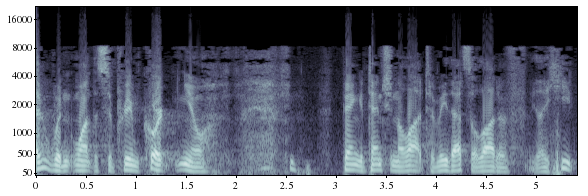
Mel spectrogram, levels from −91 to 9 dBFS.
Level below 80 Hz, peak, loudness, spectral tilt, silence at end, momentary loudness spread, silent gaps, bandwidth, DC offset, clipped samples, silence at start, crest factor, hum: -38 dBFS; 0 dBFS; -13 LUFS; -5.5 dB/octave; 0 s; 13 LU; none; 11.5 kHz; under 0.1%; 0.6%; 0 s; 12 dB; none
